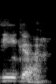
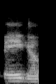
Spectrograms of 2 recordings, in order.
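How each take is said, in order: First: The name does not sound like 'Vegas'. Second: The name sounds like 'Vegas' without the s. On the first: The speaker calls it wrong. "or they'll say Vega" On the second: The speaker calls it right. "more like Vega, like Las Vegas without the S"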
